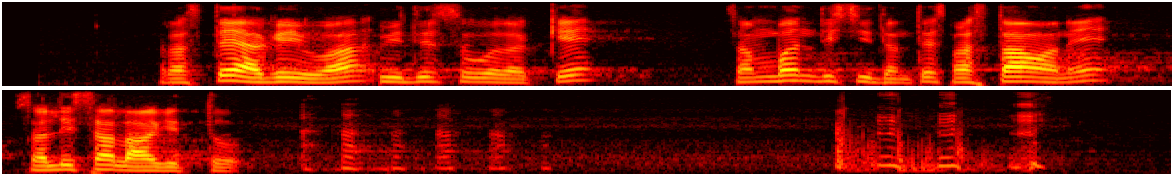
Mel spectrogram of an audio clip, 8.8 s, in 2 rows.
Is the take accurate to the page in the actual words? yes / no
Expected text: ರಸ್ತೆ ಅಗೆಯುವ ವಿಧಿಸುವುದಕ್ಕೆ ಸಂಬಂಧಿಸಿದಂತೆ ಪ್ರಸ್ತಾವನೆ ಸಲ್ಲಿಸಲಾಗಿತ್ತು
yes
